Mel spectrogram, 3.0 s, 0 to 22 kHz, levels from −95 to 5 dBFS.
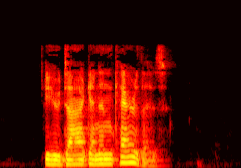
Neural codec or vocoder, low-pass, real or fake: none; 7.2 kHz; real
